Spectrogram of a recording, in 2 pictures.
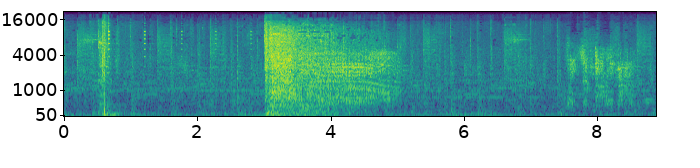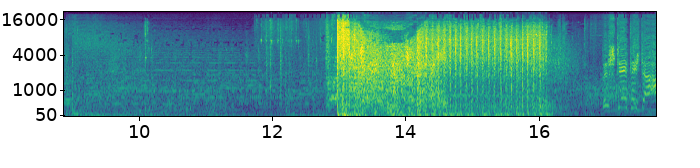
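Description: Gunfire and a grenade blast in the XCOM 2 video game: a sharp crack, then a long roaring burst of automatic fire, and later a second loud explosive burst, close and heavy, with game noise between.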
